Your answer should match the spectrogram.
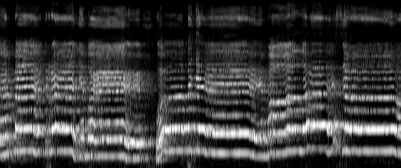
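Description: A young girl singing solo into a microphone, holding long notes that step up and down in pitch, with a short break for breath about three seconds in.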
